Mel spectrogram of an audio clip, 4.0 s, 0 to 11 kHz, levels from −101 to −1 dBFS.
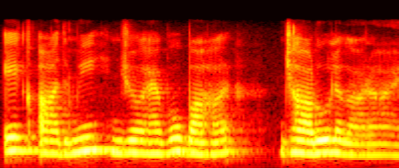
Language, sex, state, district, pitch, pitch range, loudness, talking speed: Hindi, female, Himachal Pradesh, Shimla, 210 Hz, 195-230 Hz, -16 LUFS, 150 wpm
